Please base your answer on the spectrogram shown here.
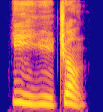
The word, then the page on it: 抑郁症: yì yù zhèng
